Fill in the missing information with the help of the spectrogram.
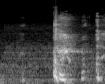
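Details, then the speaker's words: Adult woman (grandmother) with an ongoing cough while eating frozen crunchy ice cream cake: a single sharp cough followed by two softer throaty bursts in a quiet room. "mm uubuhin na naman ako nito"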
